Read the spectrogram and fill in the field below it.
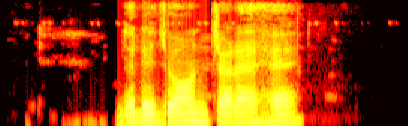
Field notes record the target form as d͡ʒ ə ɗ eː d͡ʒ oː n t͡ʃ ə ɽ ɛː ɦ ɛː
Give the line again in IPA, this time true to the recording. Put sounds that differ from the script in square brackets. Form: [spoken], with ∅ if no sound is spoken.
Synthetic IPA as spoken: d͡ʒ ə ɗ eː d͡ʒ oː n t͡ʃ ə ɽ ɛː ɦ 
